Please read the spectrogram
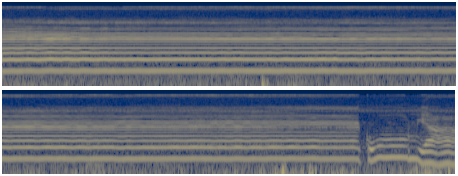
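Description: A voice singing Hmong kwv txhiaj (sung folk poetry), holding one long steady note with a slight waver, then breaking about eight seconds in into a short wavering phrase that falls away near the end.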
